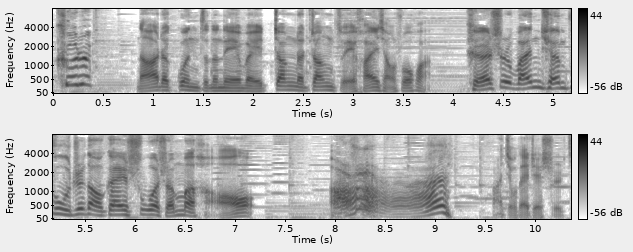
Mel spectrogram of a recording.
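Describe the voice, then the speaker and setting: A man narrating a serialized story in a lively, dramatic storytelling way. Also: on the high side.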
